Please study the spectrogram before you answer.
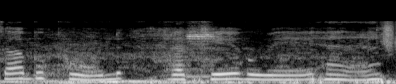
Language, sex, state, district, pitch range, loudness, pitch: Hindi, female, Bihar, Katihar, 105-125 Hz, -14 LUFS, 115 Hz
